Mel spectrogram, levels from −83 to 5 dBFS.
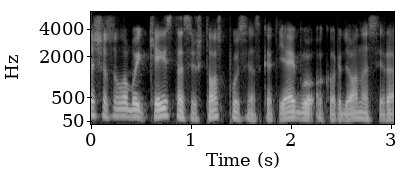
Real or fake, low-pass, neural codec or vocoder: fake; 5.4 kHz; autoencoder, 48 kHz, 32 numbers a frame, DAC-VAE, trained on Japanese speech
